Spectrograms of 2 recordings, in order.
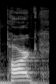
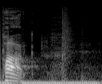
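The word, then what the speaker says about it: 박: comes to this common last name in Korean while I'm may have been romanized as park is actually more like pop therefore names like Park Chanyeol Park Jimin and Park poem are other true pronunciations of those names okay I'll admit I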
